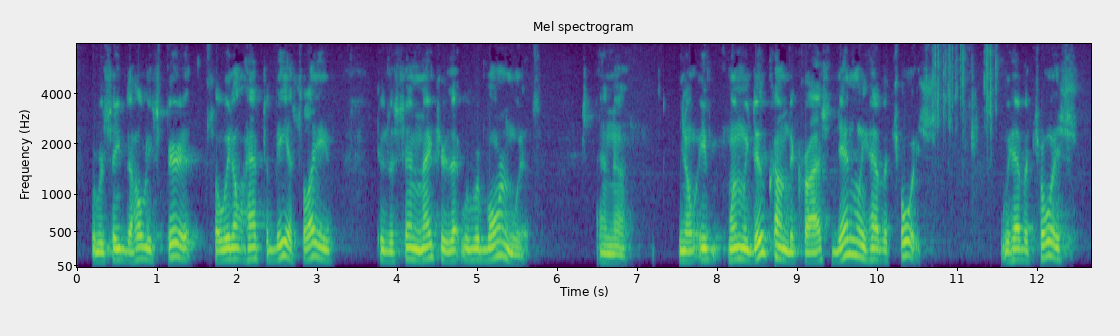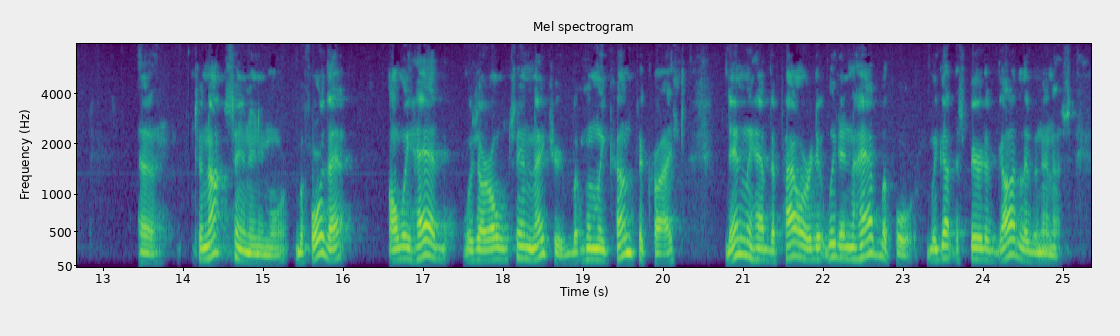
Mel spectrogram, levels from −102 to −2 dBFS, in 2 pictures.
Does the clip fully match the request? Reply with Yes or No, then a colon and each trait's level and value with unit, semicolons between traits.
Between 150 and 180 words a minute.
No: average, 195 wpm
